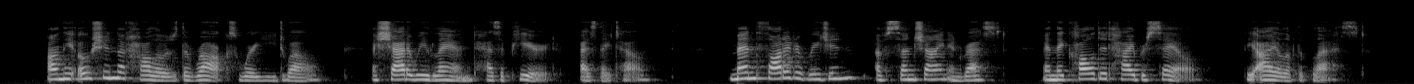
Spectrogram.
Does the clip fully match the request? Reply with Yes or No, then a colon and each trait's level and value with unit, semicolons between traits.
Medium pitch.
No: high, 220 Hz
